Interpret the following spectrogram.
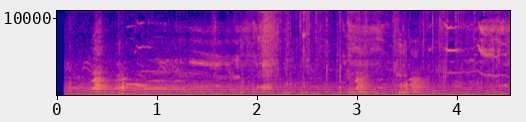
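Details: A French Bulldog guards a Pitbull and a Bullterrier, giving sharp, gruff barks in quick bursts.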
